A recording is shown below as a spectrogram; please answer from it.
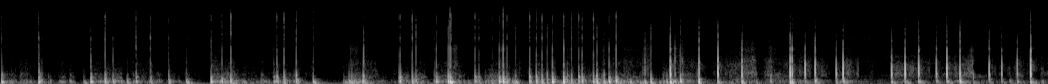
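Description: Gentle, rapid tapping on a fruit box held close to the microphone produces a dense run of soft, dull knocks with a low, thumpy body and short bright clicks on the strikes. The taps come in quick, irregular bursts with brief pauses, and each hit dies away almost instantly.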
